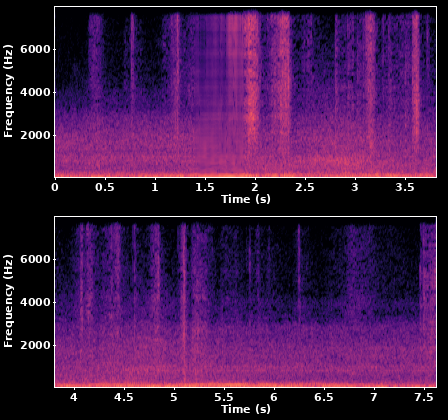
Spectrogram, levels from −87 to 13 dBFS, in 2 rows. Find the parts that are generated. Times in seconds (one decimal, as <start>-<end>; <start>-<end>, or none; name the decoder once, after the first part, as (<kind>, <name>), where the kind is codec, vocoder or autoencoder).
1.4-1.9 (vocoder, BigVGAN v2)

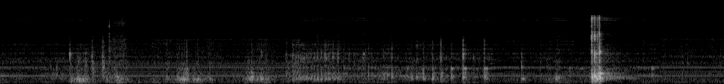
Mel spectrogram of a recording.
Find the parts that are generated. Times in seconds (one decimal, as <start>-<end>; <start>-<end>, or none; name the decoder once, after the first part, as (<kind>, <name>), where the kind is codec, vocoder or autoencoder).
0.0-0.9 (codec, SNAC); 3.0-6.6

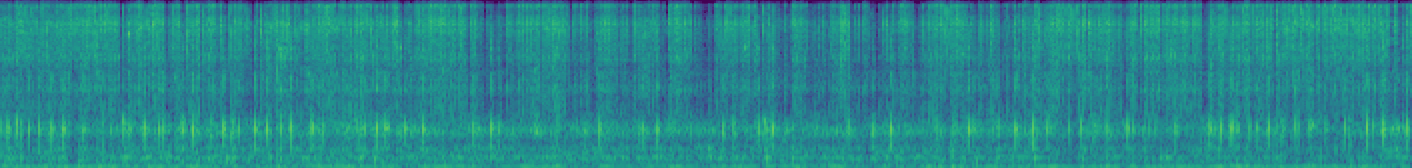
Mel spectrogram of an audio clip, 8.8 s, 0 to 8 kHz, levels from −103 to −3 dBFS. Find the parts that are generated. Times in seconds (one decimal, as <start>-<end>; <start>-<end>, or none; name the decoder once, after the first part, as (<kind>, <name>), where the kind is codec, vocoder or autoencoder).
none

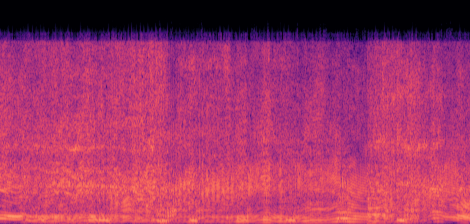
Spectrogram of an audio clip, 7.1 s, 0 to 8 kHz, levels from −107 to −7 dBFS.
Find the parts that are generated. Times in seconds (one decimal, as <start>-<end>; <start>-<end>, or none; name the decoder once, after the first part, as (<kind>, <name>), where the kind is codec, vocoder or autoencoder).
0.0-1.2 (codec, DAC); 5.1-7.1

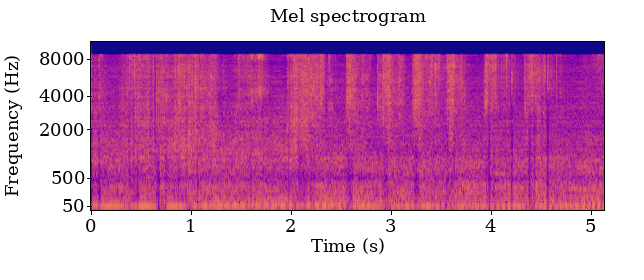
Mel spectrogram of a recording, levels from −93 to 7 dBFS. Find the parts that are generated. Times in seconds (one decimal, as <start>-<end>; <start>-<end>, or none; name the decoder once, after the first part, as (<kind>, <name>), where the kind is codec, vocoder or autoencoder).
0.0-2.1 (codec, SNAC); 3.7-5.1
